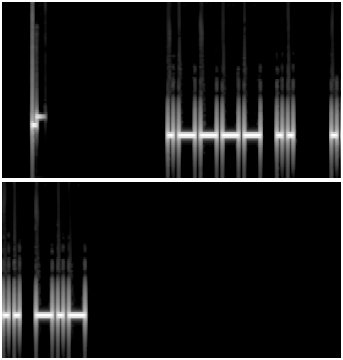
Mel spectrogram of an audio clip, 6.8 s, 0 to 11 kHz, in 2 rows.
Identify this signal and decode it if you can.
Morse code, heard as a keyed tone, about 22 wpm, 700 Hz. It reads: 1I SK
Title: Winter Field Day Exchanges Encore 22wpm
